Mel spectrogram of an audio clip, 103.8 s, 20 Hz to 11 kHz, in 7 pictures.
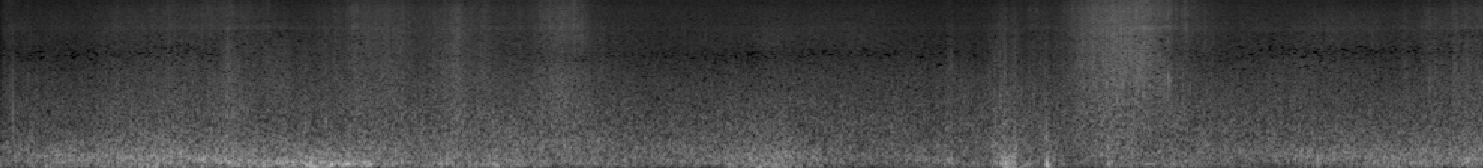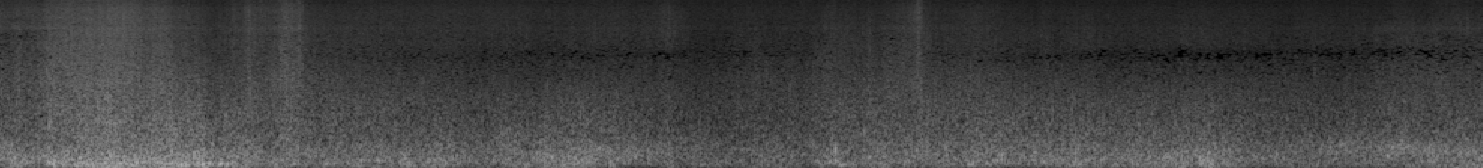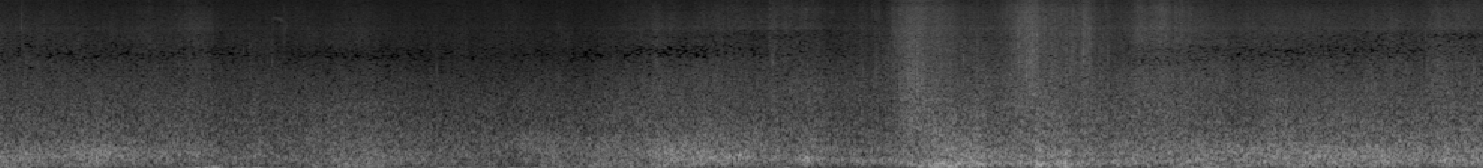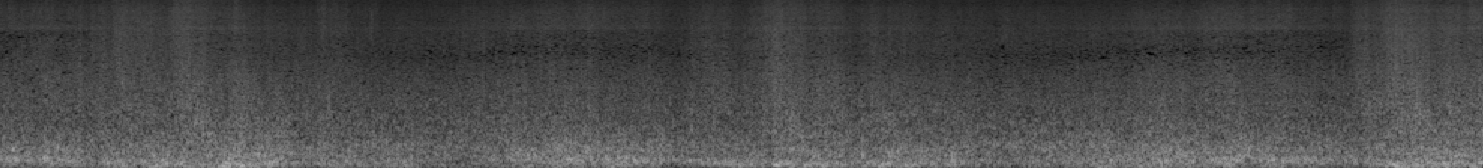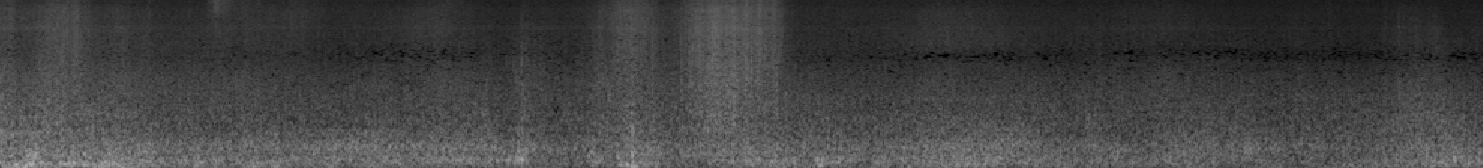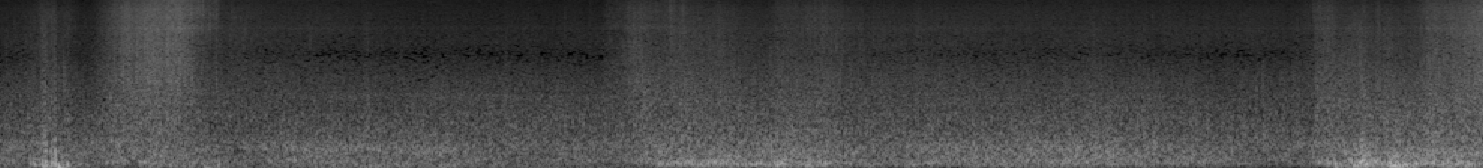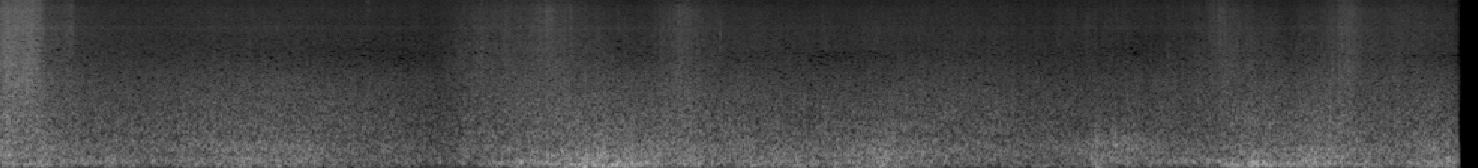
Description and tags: Waves Crashing Against Wall/Break Water 2
Another recording of slightly faster/more frequent waves lapping and crashing against a break water/wall with some quite a lot of spraying sound.
Again, there is this stereo effect of the waves hitting from left to right.
This would be a really good sound for any on boat/stormy sea needs.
